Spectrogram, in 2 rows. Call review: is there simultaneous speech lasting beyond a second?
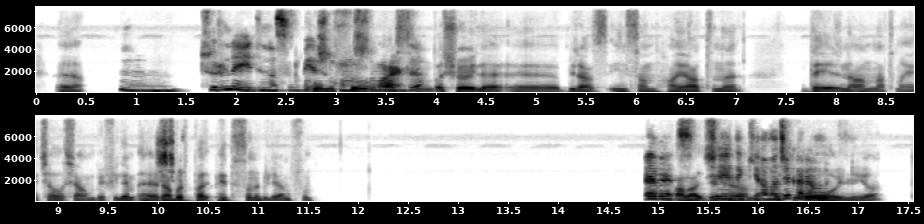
Yes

